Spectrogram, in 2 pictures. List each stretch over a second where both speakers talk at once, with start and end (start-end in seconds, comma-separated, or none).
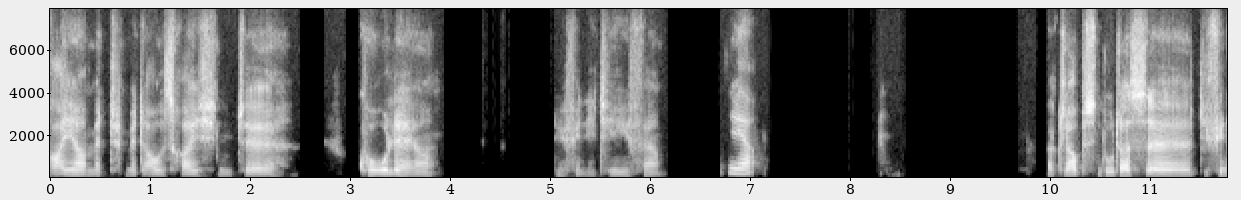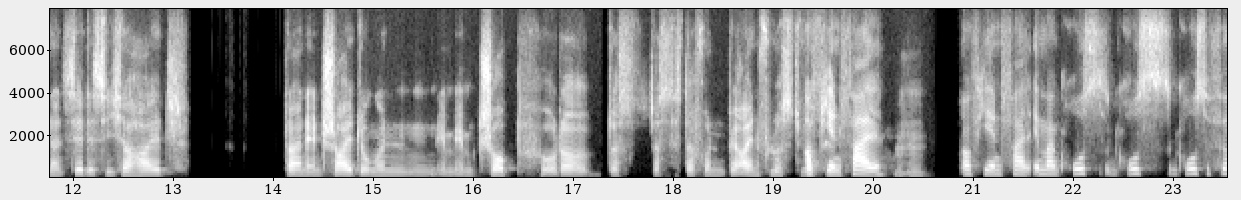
none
